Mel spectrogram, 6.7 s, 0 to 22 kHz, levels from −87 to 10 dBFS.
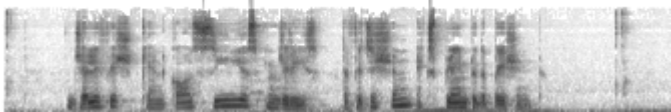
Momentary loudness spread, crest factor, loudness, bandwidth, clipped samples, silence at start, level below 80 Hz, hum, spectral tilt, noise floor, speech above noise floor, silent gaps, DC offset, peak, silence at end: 18 LU; 20 dB; -17 LUFS; 17 kHz; under 0.1%; 0.05 s; -42 dBFS; none; -2.5 dB/octave; -49 dBFS; 30 dB; none; under 0.1%; 0 dBFS; 0 s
